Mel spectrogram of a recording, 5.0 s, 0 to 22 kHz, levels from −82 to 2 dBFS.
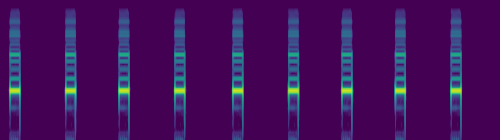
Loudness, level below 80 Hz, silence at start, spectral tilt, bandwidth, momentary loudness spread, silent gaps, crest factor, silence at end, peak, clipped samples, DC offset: -11 LUFS; -80 dBFS; 0.1 s; 5 dB/octave; 13.5 kHz; 5 LU; 0.21-0.64 s, 0.77-1.18 s, 1.30-1.73 s, 1.86-2.31 s, 2.44-2.87 s, 3.00-3.40 s, 3.53-3.94 s, 4.07-4.50 s; 10 dB; 0.4 s; -4 dBFS; under 0.1%; under 0.1%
